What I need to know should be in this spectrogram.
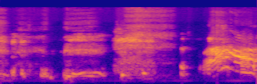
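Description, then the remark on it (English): Someone does a vocal cat impression: several short, strained yowling and hissing bursts, ending in a longer, louder screechy cry with a rising pitch. “Like a cat?”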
